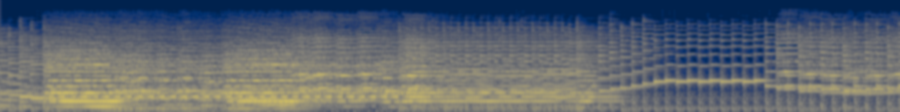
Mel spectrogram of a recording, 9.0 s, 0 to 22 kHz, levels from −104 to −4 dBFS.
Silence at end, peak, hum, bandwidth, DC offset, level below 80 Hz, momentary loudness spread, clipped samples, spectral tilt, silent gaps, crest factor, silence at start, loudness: 0 s; -12 dBFS; none; 12.5 kHz; under 0.1%; -56 dBFS; 10 LU; under 0.1%; -5 dB/octave; none; 16 dB; 0 s; -27 LUFS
